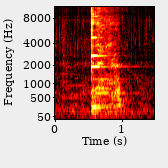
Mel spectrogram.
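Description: Marinated chicken mince being stirred and fried in a pan, a single sudden scrape and hiss that bursts in loudly, then fades over about half a second to quiet.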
